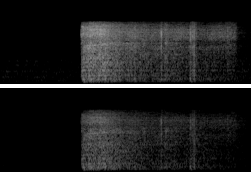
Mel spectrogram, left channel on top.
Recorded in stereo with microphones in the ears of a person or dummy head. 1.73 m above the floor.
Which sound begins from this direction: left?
A hiss, at 0.8 s.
